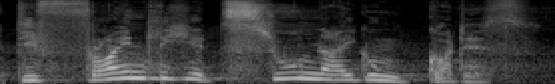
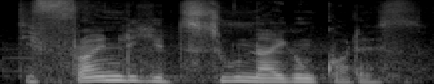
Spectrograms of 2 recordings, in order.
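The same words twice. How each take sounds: First: "freundliche" stressed, slowly drawn out; slow emphatic. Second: Much softer, lower repeat of "freundliche"; soft tender echo. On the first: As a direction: linger on each word of "Die freundliche Zuneigung Gottes". (langsam und betont, "freundliche" hervorgehoben) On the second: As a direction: say it again as a hushed echo. (leises, zärtliches Echo) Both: Shown as a demonstration.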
